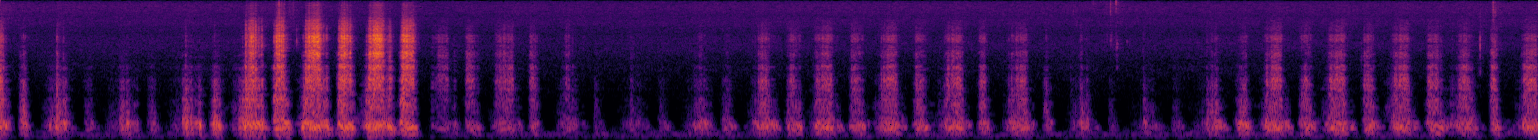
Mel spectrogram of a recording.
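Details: Heart sounds at position P while standing: regular beats much louder for about a second, then dropping back; weird extreme intensity change, PFO shunt suspected.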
